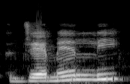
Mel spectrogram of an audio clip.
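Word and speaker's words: gemelli: আমি এগুলো আরেকবার আপনাদেরকে উচ্চারণ করে দিই, সেটা হচ্ছে জেমেলি, জিরাফা, জেন্তে, জেসো, যুবত্ব, জাক্কা, giusto giornale।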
